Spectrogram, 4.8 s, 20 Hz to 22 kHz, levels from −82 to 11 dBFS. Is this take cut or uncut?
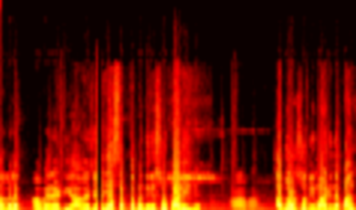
cut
